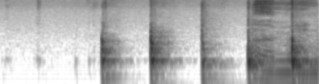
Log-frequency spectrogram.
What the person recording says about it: you can hear the knock on that it's cardboard but it's really thick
